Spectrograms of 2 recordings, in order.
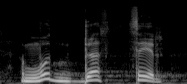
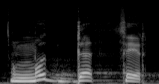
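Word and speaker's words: Muddathir (مدثر): So it stated that where in Surah Al-Muddathir, remember this word, so people say Muddathir. It's not Muddathir, it's Muddathir. So the Dal itself is a Mushaddad, which is the correct way of pronouncing this. And it is a word from the glorious Quran too, so we must be able to pronounce it correctly. Muddathir. So the Dal itself is Tashdeed. The Tha is also Tashdeed.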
